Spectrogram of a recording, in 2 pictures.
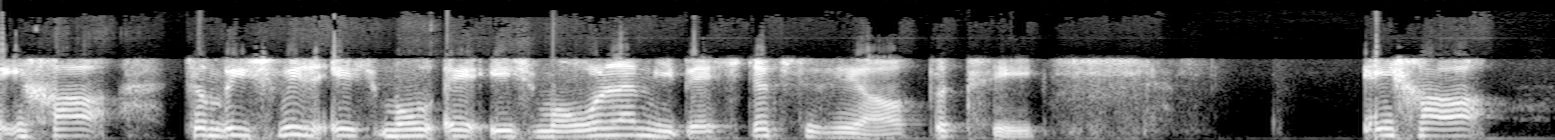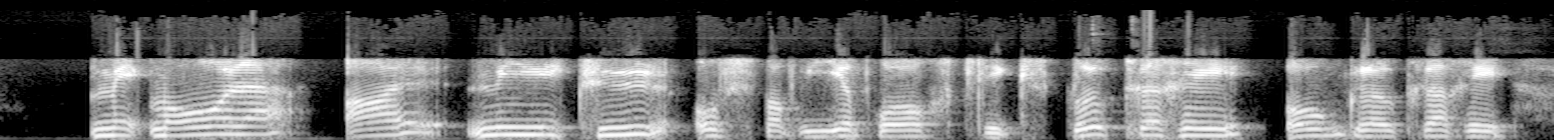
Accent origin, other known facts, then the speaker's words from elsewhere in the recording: Basel, Basel-Stadt, Switzerland; Aber ich bin ja Basler und ich bin jetzt 4, oder?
